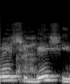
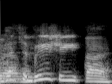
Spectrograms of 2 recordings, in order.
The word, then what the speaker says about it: Mitsubishi: Well, it's like Ford and Mishubishi, man. Freaking Well, Mitsubishi.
